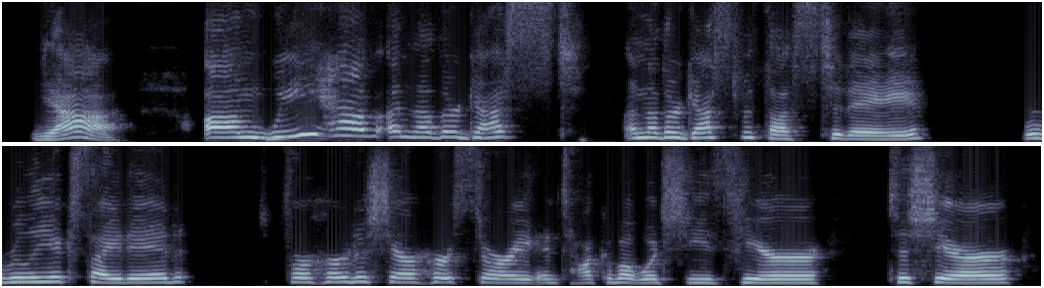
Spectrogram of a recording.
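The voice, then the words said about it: Hoarse, froggy voice. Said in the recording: “I'm feeling a little froggy today ... pardon my voice.”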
